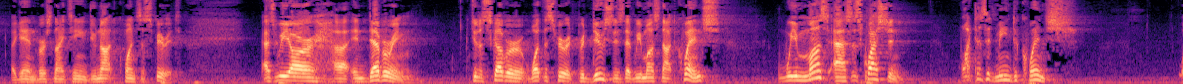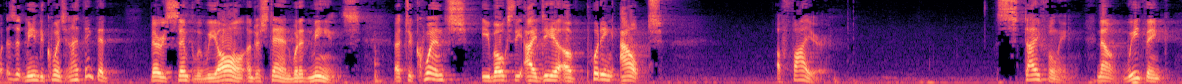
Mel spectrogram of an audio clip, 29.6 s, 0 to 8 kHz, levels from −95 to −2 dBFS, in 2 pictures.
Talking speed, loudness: 140 wpm, -14 LUFS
